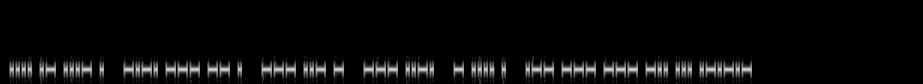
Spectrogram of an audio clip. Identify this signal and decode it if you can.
Morse code, heard as a keyed tone, about 40 wpm, 700 Hz. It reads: HAVE COME OUT OF THE WOODS.
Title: Sentences from Top 1000 Words - Review Part 2 - 40wpm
